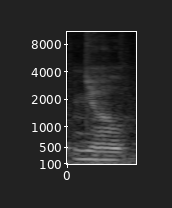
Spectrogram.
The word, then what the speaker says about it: Njal: Ragnar might be more of an issue to fight against than Njal, which by the way, this is how you pronounce his name, right?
